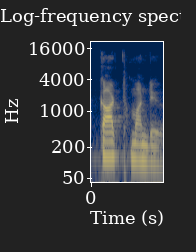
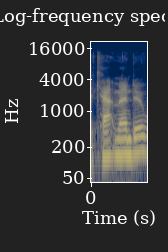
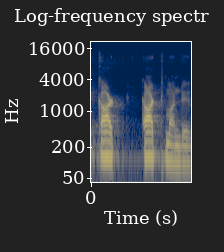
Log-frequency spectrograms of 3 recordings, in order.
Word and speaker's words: Kathmandu: And Kathmandu is the capital, and that's how you say it in Nepali. Is Kathmandu. It's hard to say. I know a lot of English people say Kathmandu, which is fine, but I say Kathmandu.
